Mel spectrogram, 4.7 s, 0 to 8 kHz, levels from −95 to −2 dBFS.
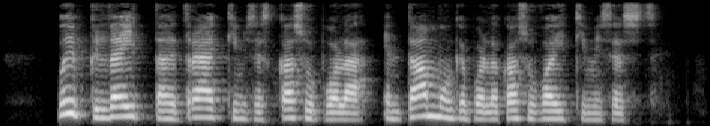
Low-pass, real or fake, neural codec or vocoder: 7.2 kHz; fake; codec, 16 kHz in and 24 kHz out, 1 kbps, XY-Tokenizer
